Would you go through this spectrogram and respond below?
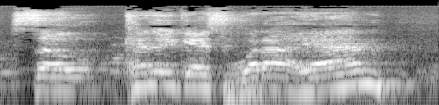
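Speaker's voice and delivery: high playful tomboy voice; Rainbow, playful quiz; Rainbow Dash. Acted. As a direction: tease her with the question. Rainbow quizzes friend.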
